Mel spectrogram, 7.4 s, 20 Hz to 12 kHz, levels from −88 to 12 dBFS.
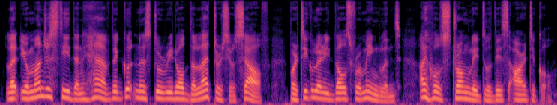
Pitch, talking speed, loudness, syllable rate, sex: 150 Hz, 185 wpm, -17 LUFS, 5.5 syllables/s, male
